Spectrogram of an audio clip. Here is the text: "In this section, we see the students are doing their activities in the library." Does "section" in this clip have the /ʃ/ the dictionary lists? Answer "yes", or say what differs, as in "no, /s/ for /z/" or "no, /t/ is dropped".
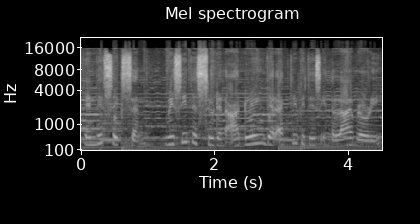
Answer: no, /s/ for /ʃ/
